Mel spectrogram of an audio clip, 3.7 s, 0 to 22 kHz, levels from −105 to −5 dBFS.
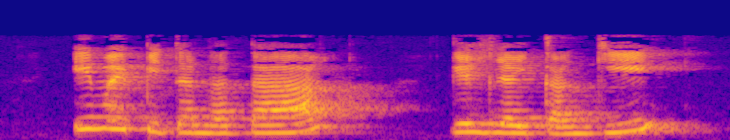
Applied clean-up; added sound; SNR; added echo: none; none; none; none.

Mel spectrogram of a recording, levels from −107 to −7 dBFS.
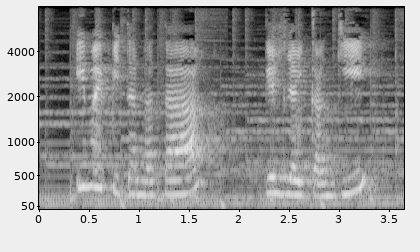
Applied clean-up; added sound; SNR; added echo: none; Organ; 11 dB; none.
